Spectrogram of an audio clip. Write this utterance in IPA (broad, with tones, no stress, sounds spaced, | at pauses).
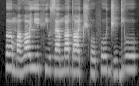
ʌ˦˨ m ʌ˨ ðˤ ɯ˦ y̯ lʲ e˦ fʲ u˨ z a˨ m i˨ dˤ o˨ i̯ t͡ʃʰ o˨ f o˦ d͡ʒ i˨ ɡ j o˦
